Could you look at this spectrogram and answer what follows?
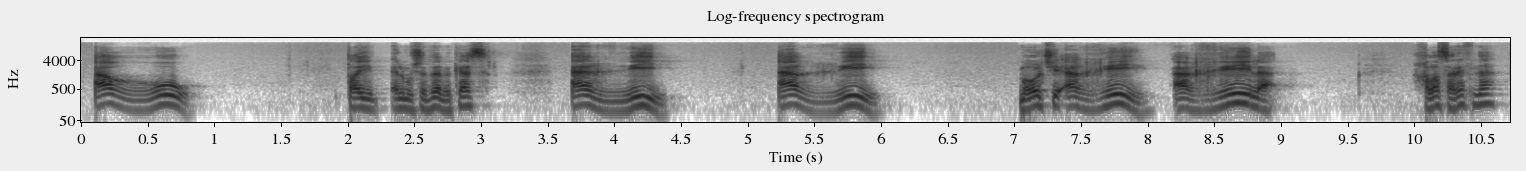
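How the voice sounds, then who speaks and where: A man with an Egyptian accent leads a Quran pronunciation lesson, his voice a little husky and sitting at an ordinary middle pitch. He works through each sound patiently, repeating syllables slowly so students hear the right and wrong forms. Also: darkish tone. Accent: Egyptian Arabic. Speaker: Quran recitation teacher. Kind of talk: tajweed lesson, demonstrating letter sounds.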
